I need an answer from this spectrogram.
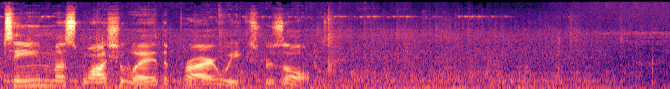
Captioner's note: washing machine churning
